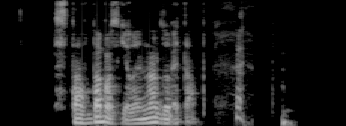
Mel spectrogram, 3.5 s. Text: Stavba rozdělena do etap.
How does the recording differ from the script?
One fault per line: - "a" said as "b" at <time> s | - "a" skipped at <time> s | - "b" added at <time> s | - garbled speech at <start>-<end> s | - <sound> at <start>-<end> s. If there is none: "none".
- laugh at 2.1-2.5 s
